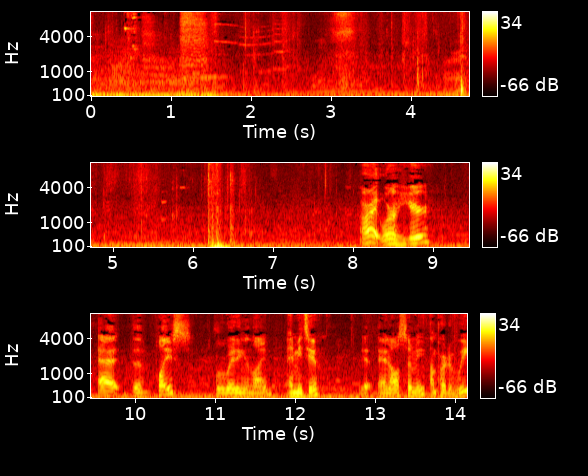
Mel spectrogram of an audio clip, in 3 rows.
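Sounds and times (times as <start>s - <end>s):
faint murmuring voices: 0.0s - 14.1s
door creaking open with an eerie groaning squeal: 0.4s - 2.7s, 5.5s - 6.6s
speech: 8.1s - 14.1s.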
